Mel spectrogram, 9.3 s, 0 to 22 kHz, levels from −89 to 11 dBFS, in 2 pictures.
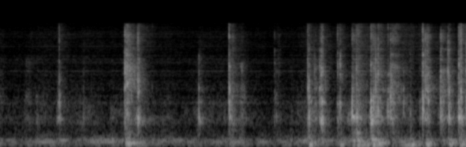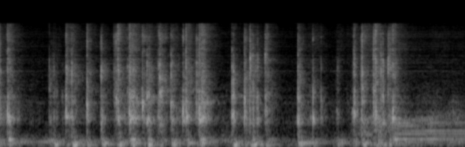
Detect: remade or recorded remade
